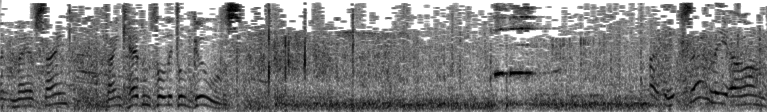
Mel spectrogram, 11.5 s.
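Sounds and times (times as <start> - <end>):
speech: 0.2 - 4.9, 9.8 - 11.4
steam train ride running along track: 4.6 - 11.4.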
